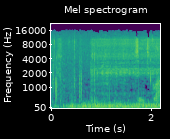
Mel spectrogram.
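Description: Wind buffeting the camera microphone: a loud, uneven low rumble that builds about half a second in and carries on.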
